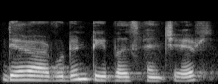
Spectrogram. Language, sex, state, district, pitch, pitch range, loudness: English, female, Arunachal Pradesh, Papum Pare, 195 Hz, 185-215 Hz, -14 LUFS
